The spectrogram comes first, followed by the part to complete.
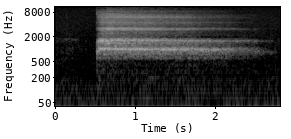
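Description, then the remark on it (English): A single long, forceful exhale through the nose during a breathing exercise, breathing out as much air as possible while curled up holding the knees; a steady breathy rush that starts abruptly, holds for about two seconds and slowly fades, clear with no talking. “And exhale out, breathing out as much air as you can.”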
